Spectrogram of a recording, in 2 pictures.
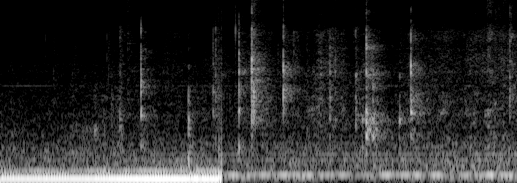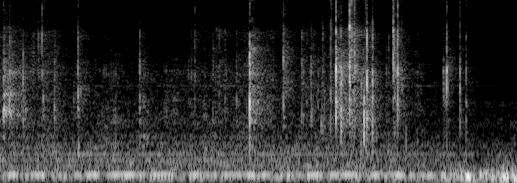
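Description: A low hum for about the first second and a half that stops abruptly, then a run of light, irregular clicks and taps of kitchen items being handled.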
